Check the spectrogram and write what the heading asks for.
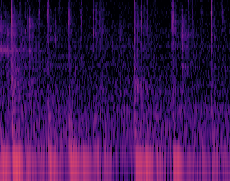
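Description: Typing on a computer keyboard: a handful of slow, irregularly spaced keystrokes.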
